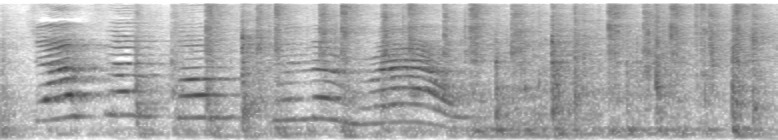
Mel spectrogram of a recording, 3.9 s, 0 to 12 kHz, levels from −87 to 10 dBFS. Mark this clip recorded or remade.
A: recorded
